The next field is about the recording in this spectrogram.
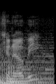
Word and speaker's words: KNBI: It's KNBI, pronounced Kenobi.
